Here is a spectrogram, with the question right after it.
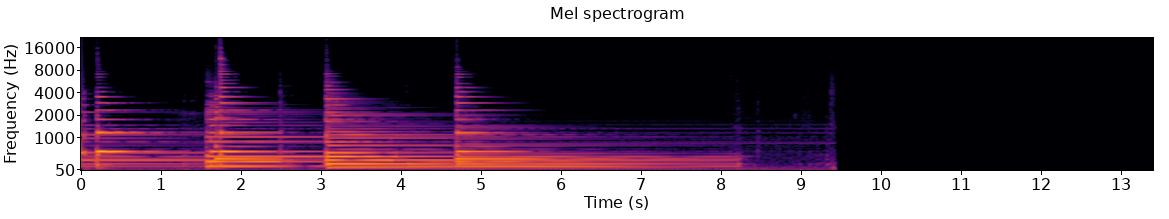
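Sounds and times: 
classical nylon string guitars in concert: 0.0s - 9.4s.

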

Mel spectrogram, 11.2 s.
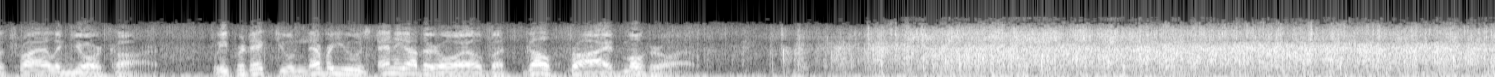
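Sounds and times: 
speech: 0.0s - 6.1s
audience applause: 5.8s - 11.2s.

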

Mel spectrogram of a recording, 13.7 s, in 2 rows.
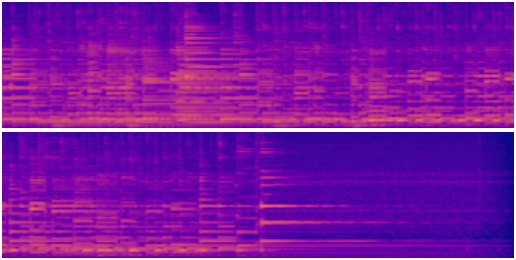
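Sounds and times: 
nylon string classical guitar: 0.0s - 13.6s.

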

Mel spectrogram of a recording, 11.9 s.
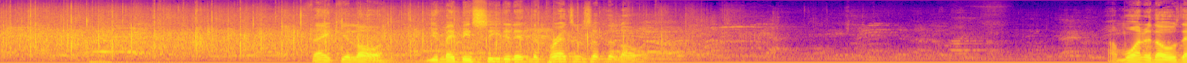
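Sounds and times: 
audience clapping hands: 0.0s - 7.9s
speech: 3.1s - 6.6s, 11.2s - 11.8s.

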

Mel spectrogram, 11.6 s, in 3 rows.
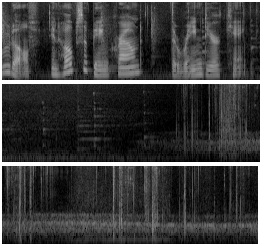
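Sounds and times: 
speech: 0.0s - 3.9s
footsteps crunching on frozen lake ice: 6.5s - 11.5s.

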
